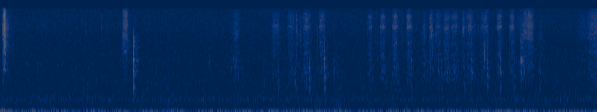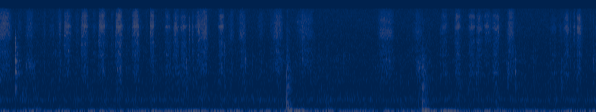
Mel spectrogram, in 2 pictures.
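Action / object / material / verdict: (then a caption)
scrape / paper sheet scratched with a graphite pencil / paper / none. A wooden pencil makes short, quick strokes around the mouth of a charcoal portrait on a taped sheet of white paper. Soft, dry scratching comes in bursts over a quiet, steady low rumble and a faint hum. A few sharper ticks stand out near the end.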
